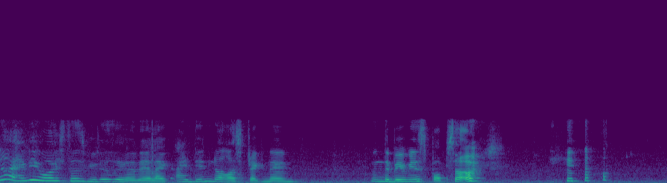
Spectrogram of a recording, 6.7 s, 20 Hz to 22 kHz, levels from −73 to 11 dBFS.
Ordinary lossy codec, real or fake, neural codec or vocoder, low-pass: none; real; none; none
